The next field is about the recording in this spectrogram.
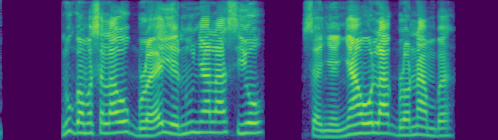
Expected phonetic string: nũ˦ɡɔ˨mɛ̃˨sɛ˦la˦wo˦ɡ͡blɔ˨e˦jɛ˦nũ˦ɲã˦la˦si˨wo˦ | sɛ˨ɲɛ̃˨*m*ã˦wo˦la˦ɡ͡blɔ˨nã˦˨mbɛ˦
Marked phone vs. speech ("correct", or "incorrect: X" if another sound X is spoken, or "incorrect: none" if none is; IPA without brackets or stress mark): incorrect: ɲ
